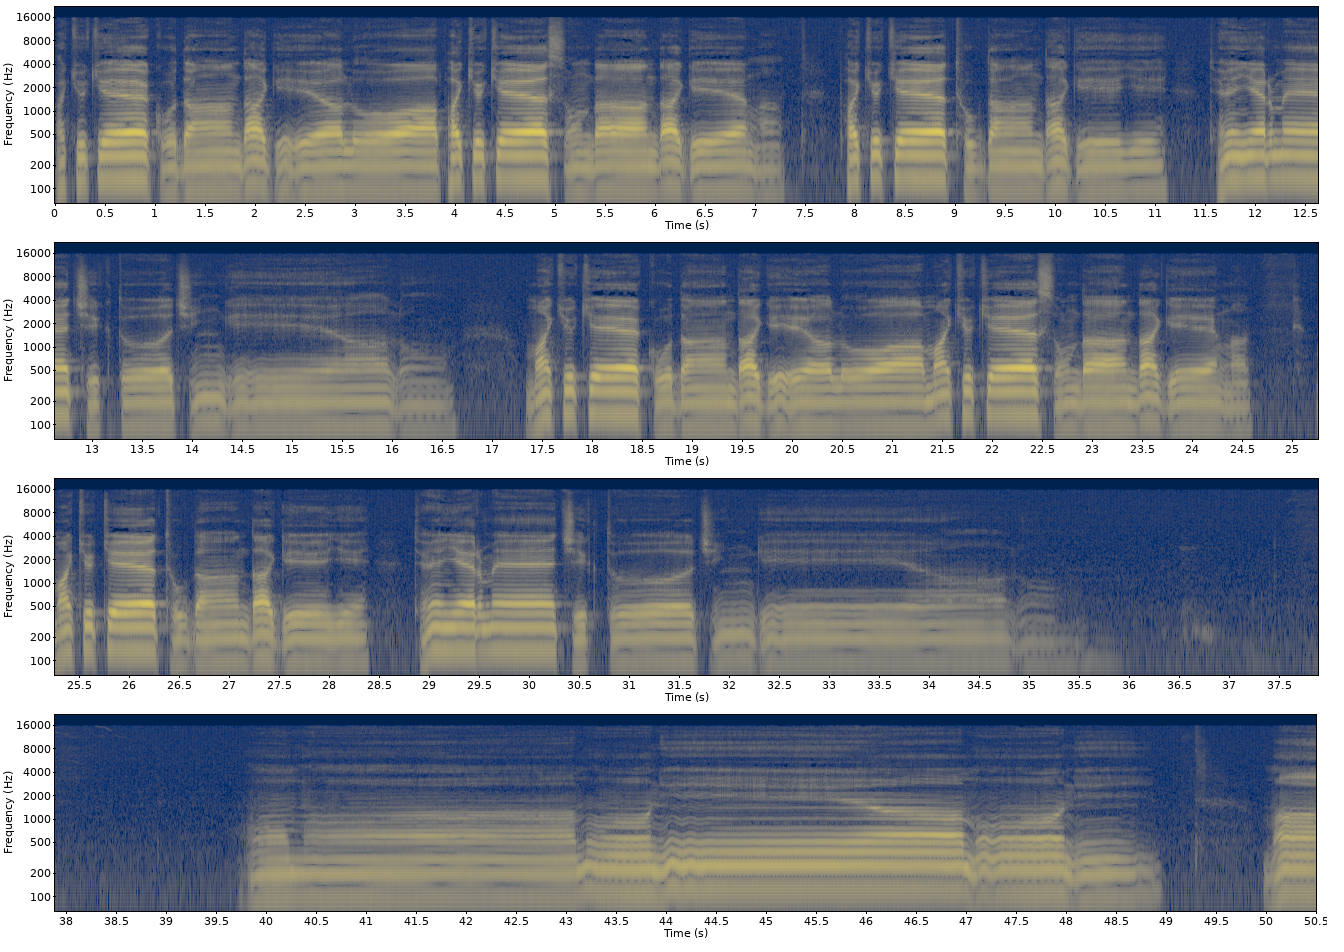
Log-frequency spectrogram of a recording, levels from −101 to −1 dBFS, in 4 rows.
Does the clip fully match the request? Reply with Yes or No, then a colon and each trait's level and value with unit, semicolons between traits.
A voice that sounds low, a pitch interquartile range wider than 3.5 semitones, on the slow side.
Yes: low, 100 Hz; average, 4.0 semitones; slow, 35 wpm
